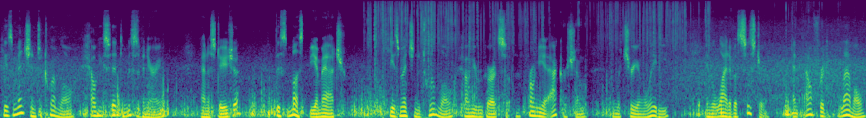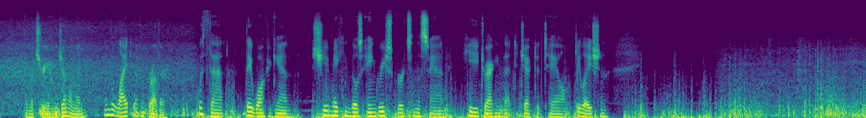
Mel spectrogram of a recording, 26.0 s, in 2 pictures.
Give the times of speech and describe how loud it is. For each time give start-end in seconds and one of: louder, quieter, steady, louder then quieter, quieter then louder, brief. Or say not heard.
0.0-22.6 steady.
